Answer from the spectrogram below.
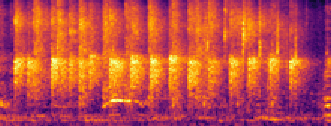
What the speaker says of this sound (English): the ladies weren't applauding for me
